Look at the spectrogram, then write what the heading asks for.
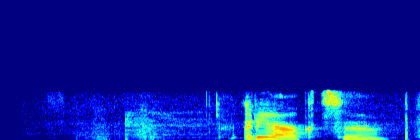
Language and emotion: Russian, neutral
